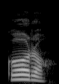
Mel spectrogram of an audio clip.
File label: "korò", Apatani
